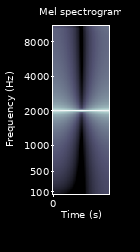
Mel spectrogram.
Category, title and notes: Sound effects > Electronic / Design
Digital Beep
A simple sine-wave beep made in Audacity. If you want more specifications, then here's how I made it. 1. Open Audacity. 2. Go to Generate->Tone. 3. Set Waveform to Sine, Frequency to 2000, Amplitude to 0.2 & Duration to 1 second. 4. You generated this sound effect. I originally made this for a project but I found a better sound effect for it.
